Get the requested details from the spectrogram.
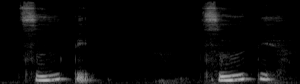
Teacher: the latter half of the third tone won't rise up. We don't say 词典, 词典.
